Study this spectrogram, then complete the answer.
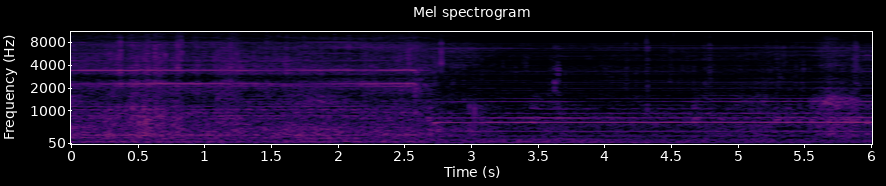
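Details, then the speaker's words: MODIWELL LE-310 dry-flush toilet on first bag feed: small motor whirring at a steady high pitch, then a lower even hum as it pulls the bag down; runs smoothly, before heat-sealing. "All right, here we go. So it's pulling the bag down through."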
